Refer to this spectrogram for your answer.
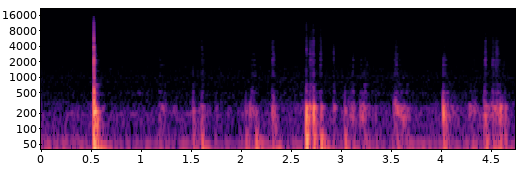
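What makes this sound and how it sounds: A wooden toothpick picks and scratches red and blue putty out of the hollow metal mesh dome of a Blue Yeti microphone head held in one hand. Soft, low, close scraping and picking runs throughout, with three louder, sharp, dry clicks standing out at irregular intervals and dying away almost immediately.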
